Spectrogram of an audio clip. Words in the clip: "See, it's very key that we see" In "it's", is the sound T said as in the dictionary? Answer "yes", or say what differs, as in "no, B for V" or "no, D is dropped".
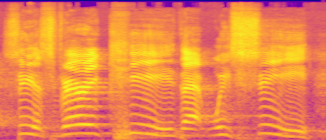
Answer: yes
